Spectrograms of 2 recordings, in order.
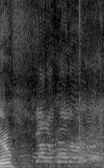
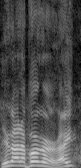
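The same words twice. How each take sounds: First: Put-on slow whisper like a blunt four-year-old; a little kid stating it in a hushed whisper; whispered child. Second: Laughing repeat. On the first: Four-year-old pointing out a booger, slow whisper. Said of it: "What would they do?". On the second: Retold or imitated.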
